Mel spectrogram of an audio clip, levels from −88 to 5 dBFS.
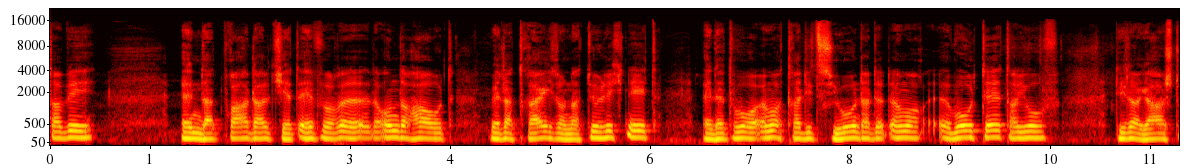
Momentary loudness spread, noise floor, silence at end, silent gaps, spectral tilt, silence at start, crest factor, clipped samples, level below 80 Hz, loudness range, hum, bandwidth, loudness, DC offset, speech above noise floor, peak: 6 LU; -51 dBFS; 0 s; none; -6.5 dB/octave; 0 s; 16 dB; under 0.1%; -62 dBFS; 2 LU; none; 16 kHz; -26 LUFS; under 0.1%; 25 dB; -10 dBFS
